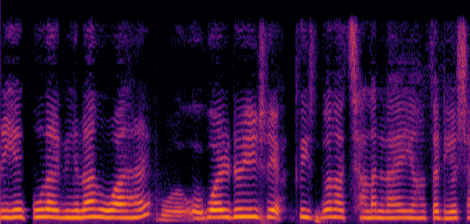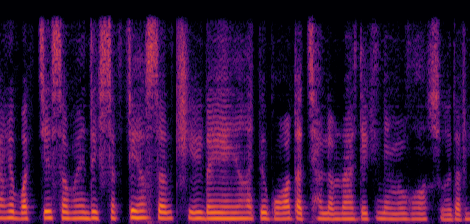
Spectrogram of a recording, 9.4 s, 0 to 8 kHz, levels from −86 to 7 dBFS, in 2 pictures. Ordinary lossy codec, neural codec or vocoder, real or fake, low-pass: none; codec, 16 kHz, 0.5 kbps, FunCodec, trained on Chinese and English, 25 frames a second; fake; 7.2 kHz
